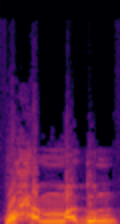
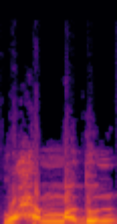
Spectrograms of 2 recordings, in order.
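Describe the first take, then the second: Both takes have the same delivery.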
